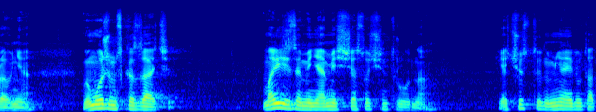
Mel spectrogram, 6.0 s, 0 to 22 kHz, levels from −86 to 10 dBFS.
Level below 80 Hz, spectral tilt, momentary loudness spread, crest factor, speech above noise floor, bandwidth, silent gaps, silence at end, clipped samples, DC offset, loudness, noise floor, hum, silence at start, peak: -82 dBFS; -5 dB/octave; 14 LU; 20 dB; 33 dB; 16 kHz; none; 0 s; under 0.1%; under 0.1%; -38 LUFS; -71 dBFS; none; 0 s; -18 dBFS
